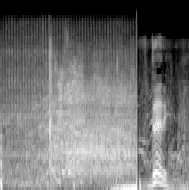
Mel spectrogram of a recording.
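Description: A stadium crowd roars and cheers.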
